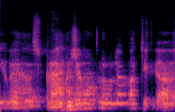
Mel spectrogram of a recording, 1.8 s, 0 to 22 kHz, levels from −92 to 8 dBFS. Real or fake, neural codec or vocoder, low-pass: fake; codec, 32 kHz, 1.9 kbps, SNAC; 14.4 kHz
